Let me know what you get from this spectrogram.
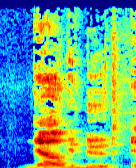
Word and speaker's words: Gal Gadot: But it did have Gal Gadot in it. She is, bless you, super hot. That's how you say it. I watched videos.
